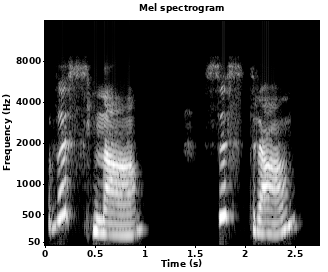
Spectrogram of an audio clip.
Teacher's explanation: в ненаголошеній позиції е наближається до и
